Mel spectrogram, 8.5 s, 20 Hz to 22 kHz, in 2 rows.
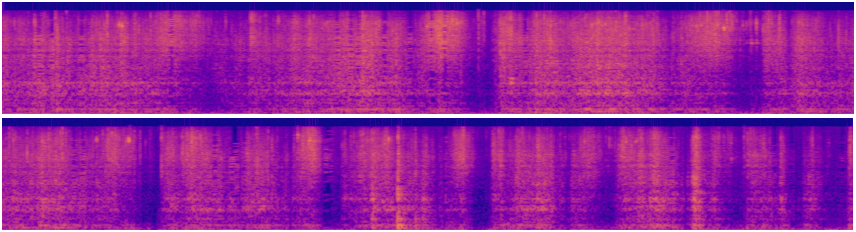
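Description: A cotton canvas pillow filled with cherry pits is pressed and scratched with fingertips and nails. This produces a steady, dense rustling and gritty crunching as the pits shift inside the fabric. The sound is mostly low-pitched with a faint hum-like tone around 200 Hz and brief dips in loudness between strokes.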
